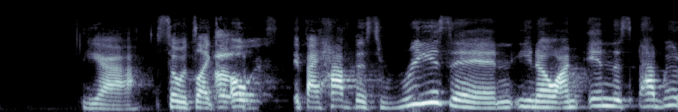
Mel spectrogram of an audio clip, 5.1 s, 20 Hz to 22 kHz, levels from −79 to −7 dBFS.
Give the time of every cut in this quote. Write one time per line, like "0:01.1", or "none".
0:01.2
